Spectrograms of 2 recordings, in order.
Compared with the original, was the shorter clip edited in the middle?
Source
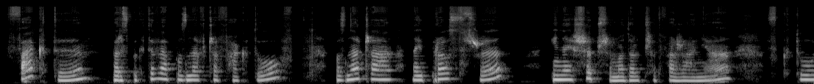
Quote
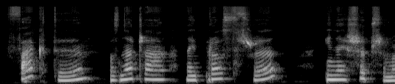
yes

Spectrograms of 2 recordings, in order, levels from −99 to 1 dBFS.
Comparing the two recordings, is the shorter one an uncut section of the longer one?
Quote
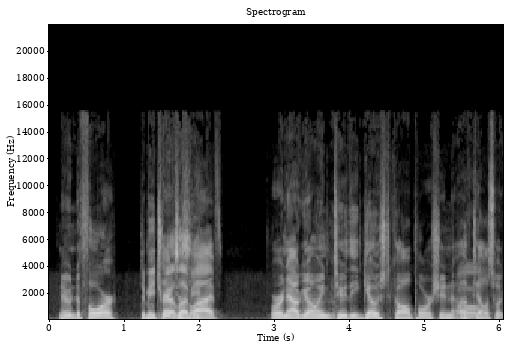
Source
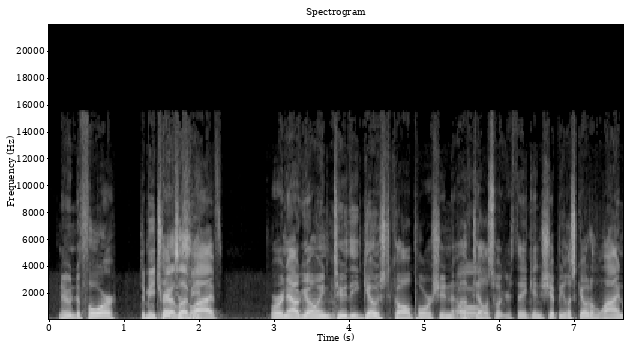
yes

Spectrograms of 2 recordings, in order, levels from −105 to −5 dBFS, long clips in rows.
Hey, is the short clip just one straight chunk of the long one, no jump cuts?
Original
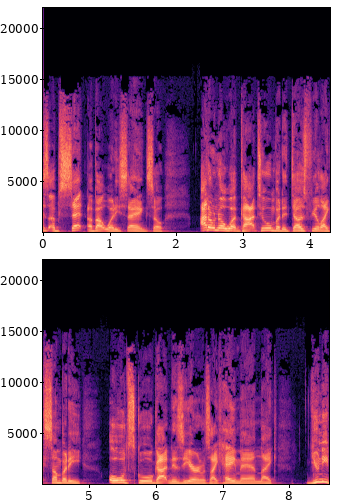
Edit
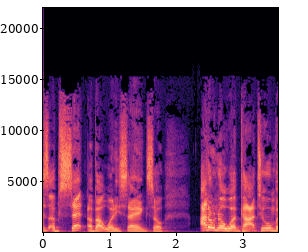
yes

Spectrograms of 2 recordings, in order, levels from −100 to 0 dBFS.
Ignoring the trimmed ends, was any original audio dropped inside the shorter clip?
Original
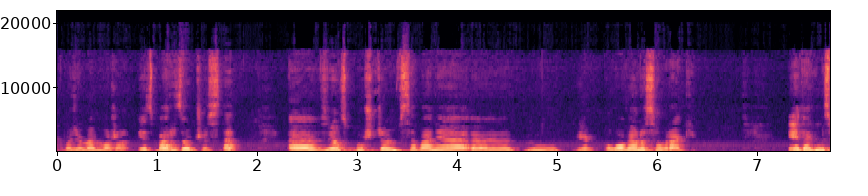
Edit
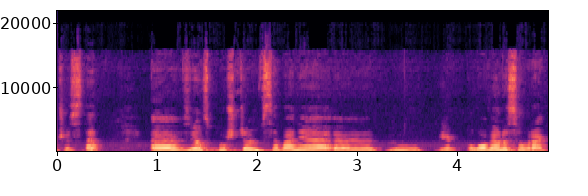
no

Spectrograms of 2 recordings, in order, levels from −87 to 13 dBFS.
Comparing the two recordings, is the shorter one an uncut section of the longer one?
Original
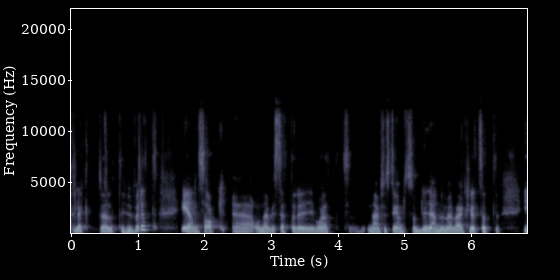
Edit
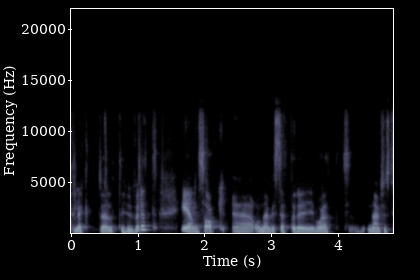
yes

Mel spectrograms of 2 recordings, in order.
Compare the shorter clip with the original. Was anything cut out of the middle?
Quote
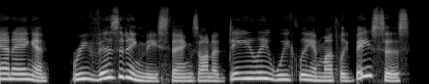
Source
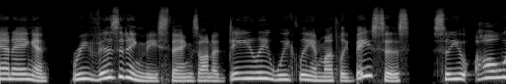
no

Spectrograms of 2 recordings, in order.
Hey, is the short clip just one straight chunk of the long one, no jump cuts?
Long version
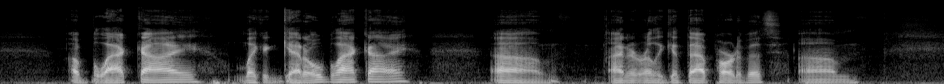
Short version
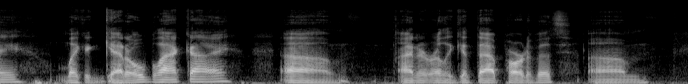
no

